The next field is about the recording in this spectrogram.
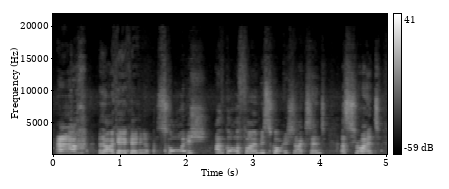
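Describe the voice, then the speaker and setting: Animated man running a tabletop game. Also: high-pitched, normal speed. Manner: animated, hesitant, laughs often. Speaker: game master.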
